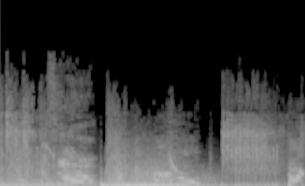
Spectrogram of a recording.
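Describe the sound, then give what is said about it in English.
Loud, dense gunfire and explosive blasts crowd together in a chaotic action-movie barrage, with sharp cracks over rumbling booms and descending whistling tones, continuous with no pause. “Now, the statics here, these things are all the second, all the explosions and stuff.”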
